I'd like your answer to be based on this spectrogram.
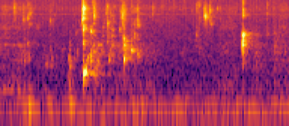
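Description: A razor blade being rinsed in water while shaving with Palmolive stick shave soap: a few faint, scattered drips and small splashes against a quiet background.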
